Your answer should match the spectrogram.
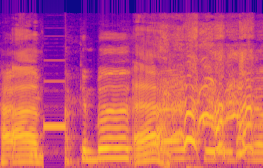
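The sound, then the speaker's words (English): A short, steady, high-pitched censor bleep covers swearing for about a quarter second between bursts of lively, laughing talk, with voices resuming right after. “Well, I'll make sure I fucking bleep the shit out of it.”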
